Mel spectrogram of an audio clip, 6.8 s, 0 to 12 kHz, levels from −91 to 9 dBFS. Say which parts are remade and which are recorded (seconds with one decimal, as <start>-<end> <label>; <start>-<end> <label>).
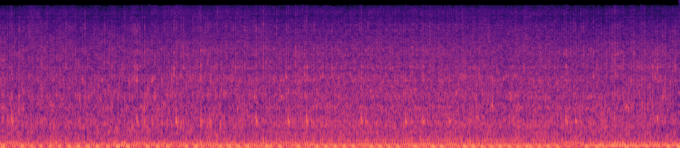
0.0-2.7 remade; 2.7-4.6 recorded; 4.6-5.3 remade; 5.3-6.0 recorded; 6.0-6.8 remade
